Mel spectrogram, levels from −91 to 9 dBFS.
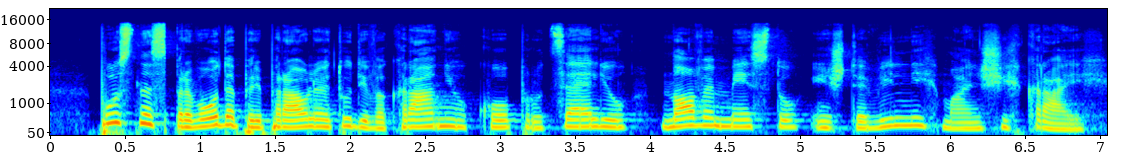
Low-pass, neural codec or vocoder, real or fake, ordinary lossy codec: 14.4 kHz; vocoder, 44.1 kHz, 128 mel bands every 256 samples, BigVGAN v2; fake; none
